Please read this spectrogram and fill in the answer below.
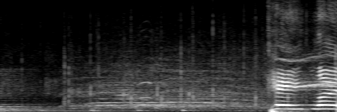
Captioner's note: crowd cheering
